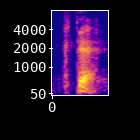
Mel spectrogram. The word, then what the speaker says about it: kte: This is how you spell it. I'll just put it for you guys. Kte. KT. Kte. Kte. But it's almost like a TD. We're not saying kte.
